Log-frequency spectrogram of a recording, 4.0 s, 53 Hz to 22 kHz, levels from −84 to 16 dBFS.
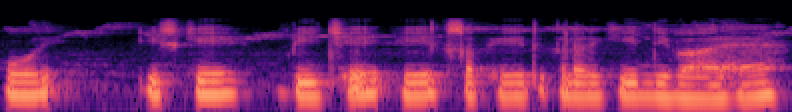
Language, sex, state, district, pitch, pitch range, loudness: Hindi, male, Uttar Pradesh, Shamli, 135 Hz, 130-145 Hz, -16 LUFS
